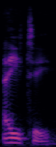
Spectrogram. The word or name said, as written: eighty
